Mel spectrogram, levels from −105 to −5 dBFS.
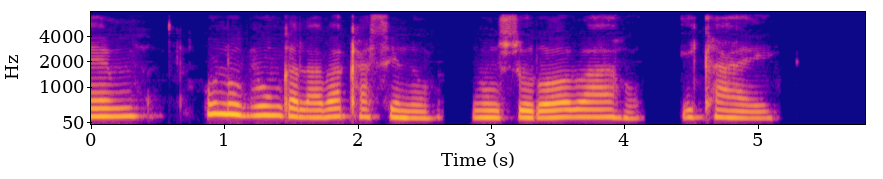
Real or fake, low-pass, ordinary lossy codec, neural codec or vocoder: fake; 7.2 kHz; none; codec, 16 kHz, 8 kbps, FunCodec, trained on LibriTTS, 25 frames a second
